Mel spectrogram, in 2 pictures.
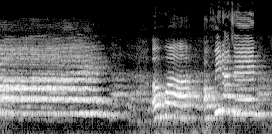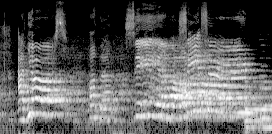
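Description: A group of girls singing together, opening on a long held note and going on in short sung phrases.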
